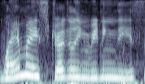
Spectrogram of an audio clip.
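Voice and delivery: ordinary talk

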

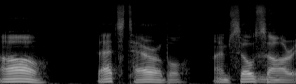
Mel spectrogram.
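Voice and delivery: acted flat, slow, lifeless, energy-free deadpan delivery. Mocking how a voice actor delivered a sad line: imitating a flat, lifeless line reading. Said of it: "delivered with this energy".

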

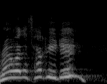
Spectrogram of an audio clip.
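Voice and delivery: very high-pitched put-on Irish accent. Quoting the manager who came out at them, irish accent impression. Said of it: "like my Irish accent".

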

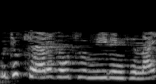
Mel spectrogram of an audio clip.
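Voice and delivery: shy, hesitant tone. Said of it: "people very timidly say".

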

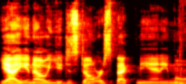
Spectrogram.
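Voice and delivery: usual speaking voice

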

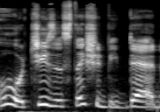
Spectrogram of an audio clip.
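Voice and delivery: normal talking voice

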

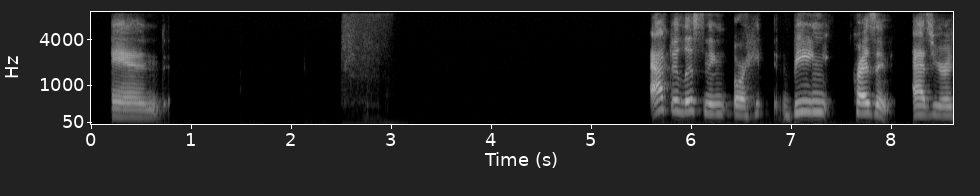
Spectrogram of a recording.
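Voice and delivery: halting, stumbling, stuttering, tripping over words. Commending someone on their story of overcoming, stuttering. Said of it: "I'm stuttering".

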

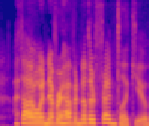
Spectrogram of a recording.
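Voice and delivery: normal talking voice

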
